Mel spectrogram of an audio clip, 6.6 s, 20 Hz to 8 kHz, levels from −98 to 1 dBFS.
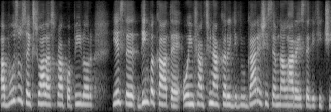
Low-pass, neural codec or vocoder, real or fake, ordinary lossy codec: none; codec, 16 kHz, about 1 kbps, DyCAST, with the encoder's durations; fake; none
